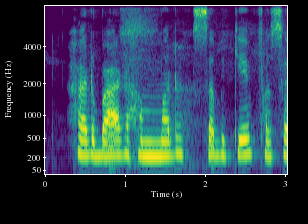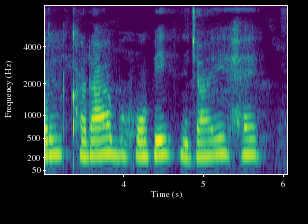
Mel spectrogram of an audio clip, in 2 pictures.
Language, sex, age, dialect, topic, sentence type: Magahi, female, 51-55, Northeastern/Surjapuri, agriculture, question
